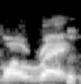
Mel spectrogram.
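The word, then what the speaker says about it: Morey: you made him Creo no darl look lookl moay darl moay I I watched back fact I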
